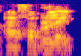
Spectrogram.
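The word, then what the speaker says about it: enfant brûlé: in French is known as onfor actually is pronounced as onfor Brule uh in French so at time of birth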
